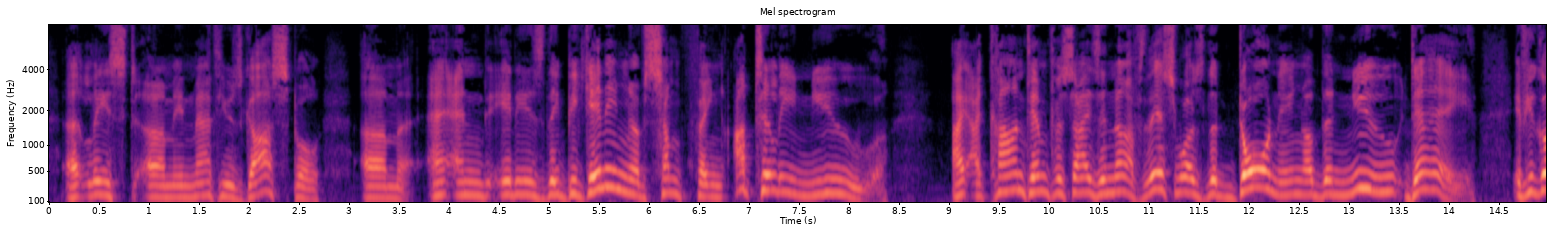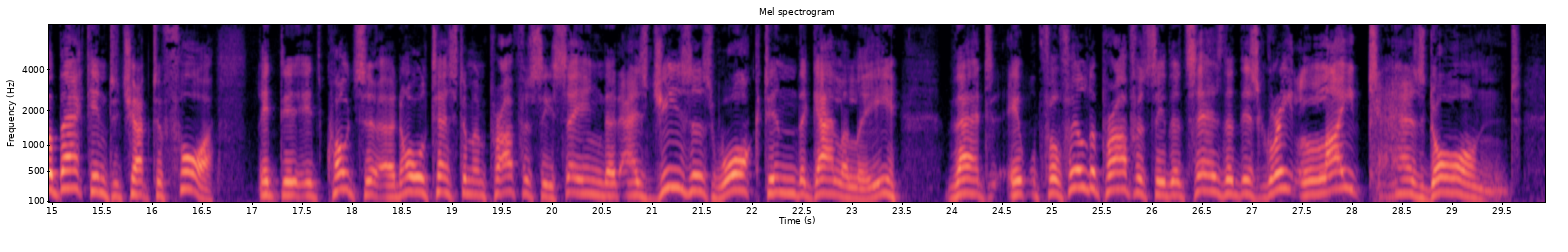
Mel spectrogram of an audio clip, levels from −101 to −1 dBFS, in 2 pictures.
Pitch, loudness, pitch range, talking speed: 180 Hz, -31 LUFS, 160-205 Hz, 130 wpm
